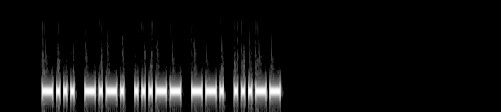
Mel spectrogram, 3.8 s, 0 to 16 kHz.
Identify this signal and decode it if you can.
Morse code, heard as a keyed tone, about 46 wpm, 700 Hz. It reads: BC3G3
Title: Code Groups - 5 Letter:Numbers - 45wpm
